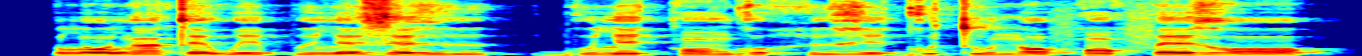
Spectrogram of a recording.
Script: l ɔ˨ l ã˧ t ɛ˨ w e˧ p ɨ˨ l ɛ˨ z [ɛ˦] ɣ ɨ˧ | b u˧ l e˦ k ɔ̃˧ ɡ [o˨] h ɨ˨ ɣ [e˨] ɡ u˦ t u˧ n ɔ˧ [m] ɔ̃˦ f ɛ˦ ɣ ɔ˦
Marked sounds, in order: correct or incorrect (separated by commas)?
correct, incorrect, correct, incorrect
